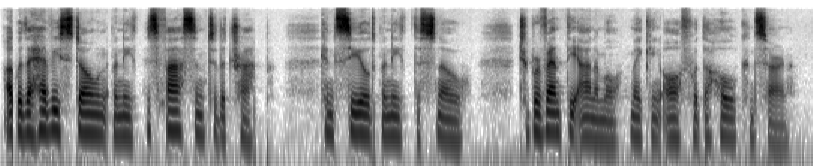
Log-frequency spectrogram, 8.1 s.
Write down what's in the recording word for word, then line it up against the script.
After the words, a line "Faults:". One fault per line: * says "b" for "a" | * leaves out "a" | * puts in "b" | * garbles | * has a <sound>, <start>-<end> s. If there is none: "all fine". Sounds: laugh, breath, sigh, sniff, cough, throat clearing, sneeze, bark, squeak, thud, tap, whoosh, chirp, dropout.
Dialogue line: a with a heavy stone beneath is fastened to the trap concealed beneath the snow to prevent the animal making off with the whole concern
a with a heavy stone beneath is fastened to the trap concealed beneath the snow to prevent the animal making off with the whole concern
Faults:
all fine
